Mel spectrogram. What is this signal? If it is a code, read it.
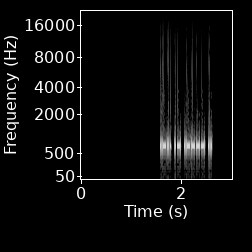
Morse code, heard as a keyed tone, about 47 wpm, 700 Hz. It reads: LA1I
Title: DXCC-100 Call Signs - 4 Characters - Repeated 2x - 50wpm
